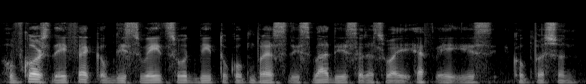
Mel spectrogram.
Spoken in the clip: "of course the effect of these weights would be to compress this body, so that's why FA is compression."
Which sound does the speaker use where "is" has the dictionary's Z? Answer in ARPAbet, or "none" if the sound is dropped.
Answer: S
